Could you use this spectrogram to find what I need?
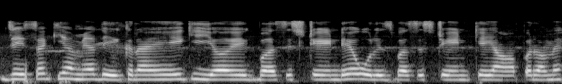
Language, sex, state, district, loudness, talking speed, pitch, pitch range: Hindi, female, Bihar, Madhepura, -12 LUFS, 235 wpm, 220 Hz, 215-235 Hz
